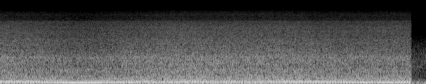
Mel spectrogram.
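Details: Ford Bronco with fuel-injected 302 V8, 4-speed, many parts replaced; steady, even low rumble with no ticking, puffing or misfire, quiet with no exhaust leaks, runs like a sewing machine; normal idle.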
